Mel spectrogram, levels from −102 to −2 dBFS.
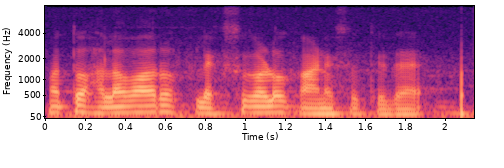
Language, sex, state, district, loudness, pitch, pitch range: Kannada, male, Karnataka, Bangalore, -19 LUFS, 110 Hz, 100-120 Hz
